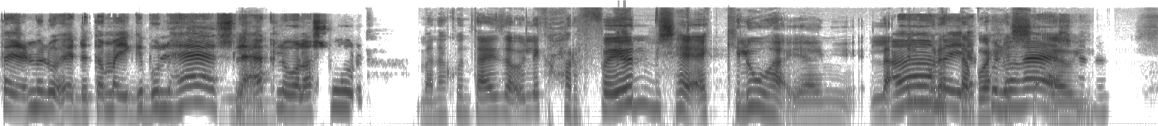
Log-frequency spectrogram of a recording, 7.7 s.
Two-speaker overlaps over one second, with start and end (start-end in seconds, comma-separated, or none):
6.0-7.2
